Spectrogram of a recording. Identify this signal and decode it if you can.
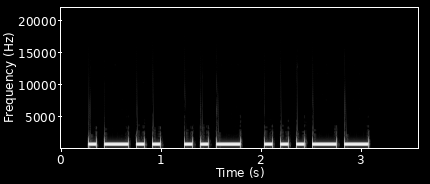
Morse code, heard as a keyed tone, about 15 wpm, 700 Hz. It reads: LU3
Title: Callsign Prefixes for Top 100 DXCC - 15wpm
